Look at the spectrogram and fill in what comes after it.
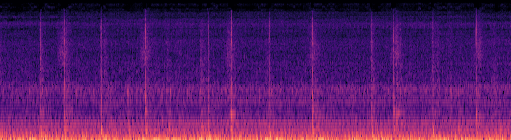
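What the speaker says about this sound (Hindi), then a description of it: "बाइक का साउंड बता रहा है कि आगे चढ़ाई ही है सारी।" A motorbike engine labours steadily on a climbing mountain road toward Naltar, its loud, continuous drone close to the rider with periodic ticking pulses and no talk.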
